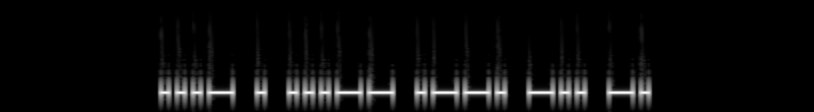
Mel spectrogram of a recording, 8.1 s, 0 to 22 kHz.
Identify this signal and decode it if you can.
Morse code, heard as a keyed tone, about 15 wpm, 700 Hz. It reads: VE3PDN
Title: DXCC-100 Call Signs - 6 Characters - Repeated 3x - 15wpm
